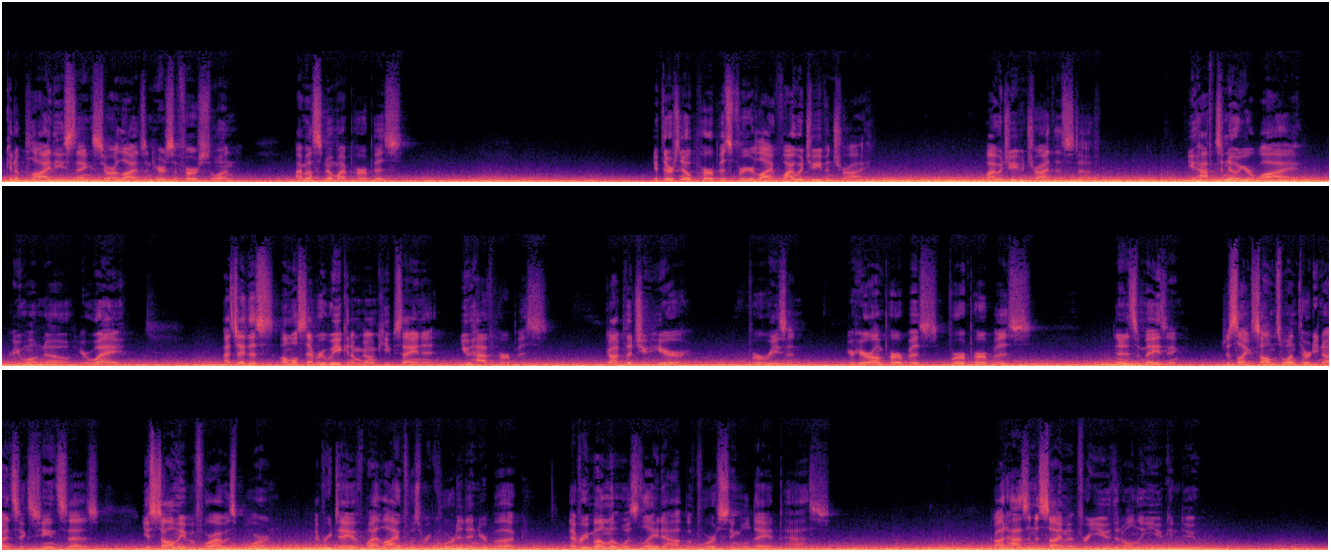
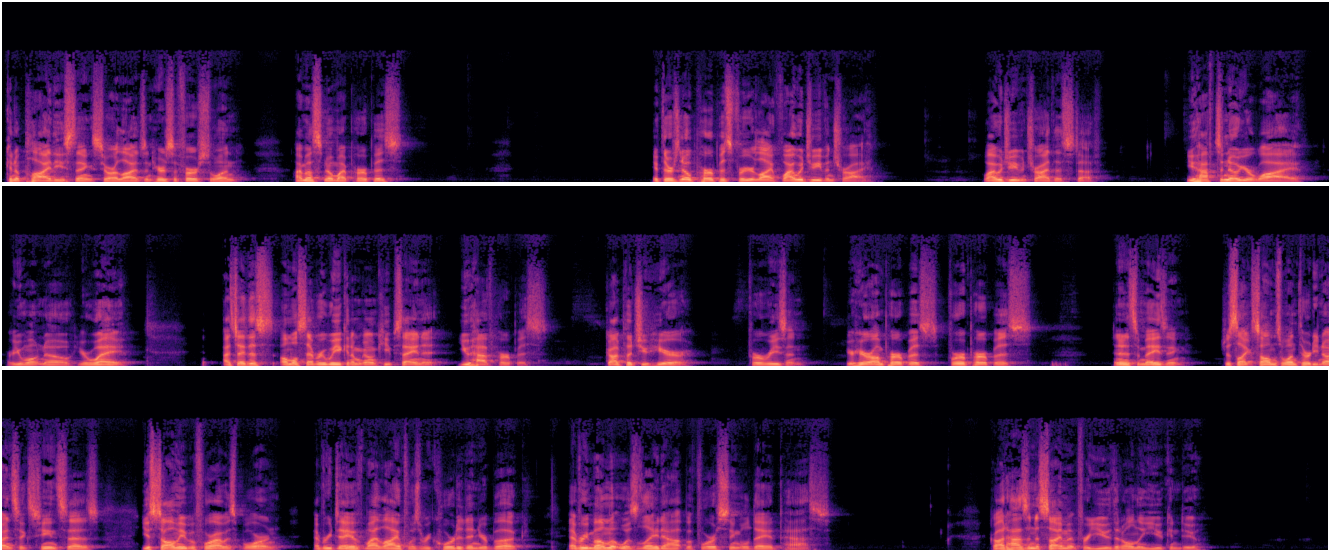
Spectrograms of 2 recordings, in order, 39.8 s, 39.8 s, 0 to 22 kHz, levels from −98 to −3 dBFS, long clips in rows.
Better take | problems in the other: second | wind noise on the microphone; heavy; 3 dB below the speech

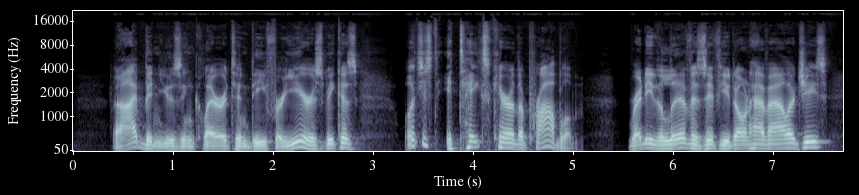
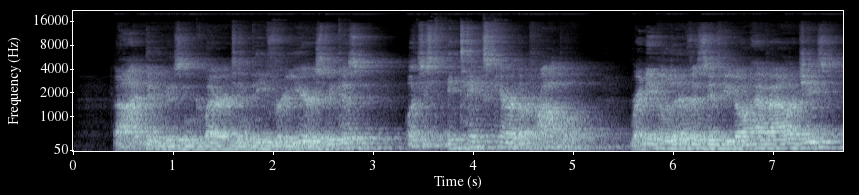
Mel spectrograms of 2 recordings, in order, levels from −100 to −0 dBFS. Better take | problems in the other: first | room echo; strong; dies away in 1 s // off-mic speech; far

